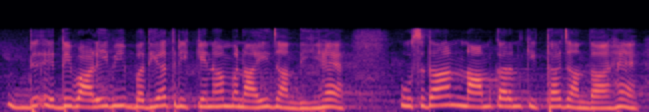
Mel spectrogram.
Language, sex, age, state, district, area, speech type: Punjabi, female, 18-30, Punjab, Shaheed Bhagat Singh Nagar, urban, spontaneous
